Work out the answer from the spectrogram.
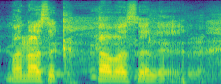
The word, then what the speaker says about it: Kabasele: Manassé Kabasele.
